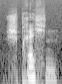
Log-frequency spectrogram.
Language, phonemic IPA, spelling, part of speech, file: German, /ˈʃprɛçən/, sprechen, verb, De-sprechen.ogg
- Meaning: 1. to speak (some language, the truth, etc.) 2. to speak, to talk, to give a speech 3. to say, to speak (a word, phrase, sentence, prayer, etc.) 4. to have a pronunciation; to be pronounced (some way)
